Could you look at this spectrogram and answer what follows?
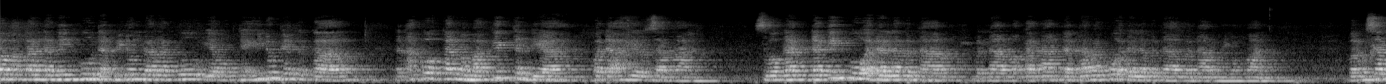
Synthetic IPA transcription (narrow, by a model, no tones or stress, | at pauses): amakandaɡinkudanminʊmdaɾakujaŋməmpuɲajɦidʊp̚iaŋkəkaldanakuakanmə̃mbakɪt̪̚kandiapadaaɦɪrzaman | səbap̚dadaɡɪnkuadalahbənarbənarmakanandandaɾakuadalahbənarbənarminuman | barbəsa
